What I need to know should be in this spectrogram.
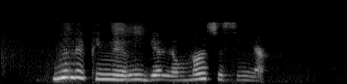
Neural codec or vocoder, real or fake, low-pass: codec, 16 kHz, 0.5 kbps, X-Codec, HuBERT features, trained on general audio; fake; 7.2 kHz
